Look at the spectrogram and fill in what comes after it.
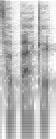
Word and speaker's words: Habakkuk: Now, I had to pause there for a second and make sure that I've got the pronunciation of Habakkuk correctly, because I'm not 100% sure on it. But Christopher and I both agreed that it's Habakkuk. – Well, that's based on the two Ks.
